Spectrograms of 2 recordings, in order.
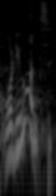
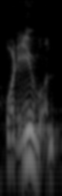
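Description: First: It sounds warm and genuinely inviting. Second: It sounds curt and dismissive.

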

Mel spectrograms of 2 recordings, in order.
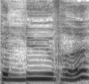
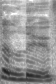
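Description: First: It is said in a put-on French accent. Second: It is said in a plain American accent.

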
